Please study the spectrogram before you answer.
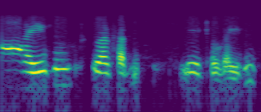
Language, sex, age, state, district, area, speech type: Hindi, female, 60+, Uttar Pradesh, Jaunpur, urban, conversation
